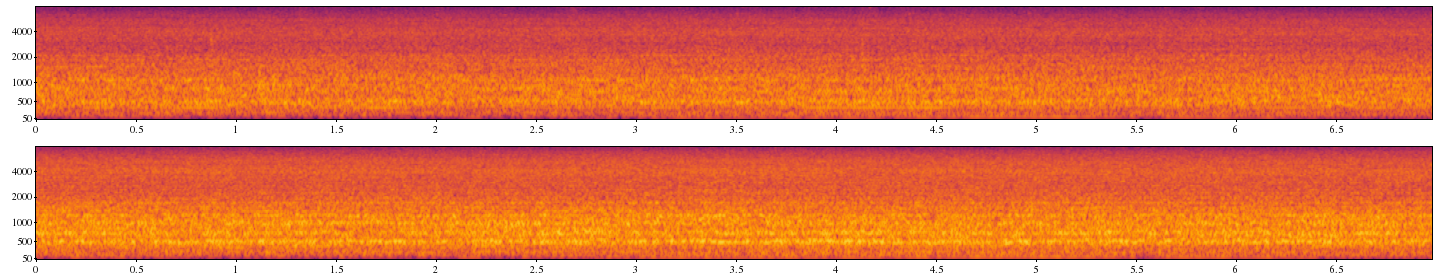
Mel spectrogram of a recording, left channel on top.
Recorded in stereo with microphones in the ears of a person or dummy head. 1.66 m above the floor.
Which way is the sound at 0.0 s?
75° right (ahead or behind).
